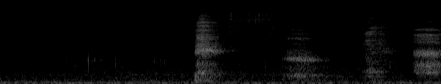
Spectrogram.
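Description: A person's breathy gasps, three short ones in the second half, the first the loudest.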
